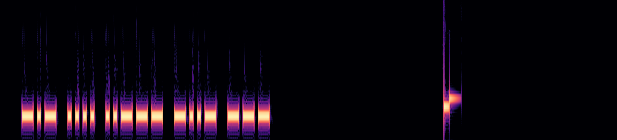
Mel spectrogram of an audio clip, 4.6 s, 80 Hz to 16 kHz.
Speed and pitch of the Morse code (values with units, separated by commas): 42 wpm, 700 Hz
